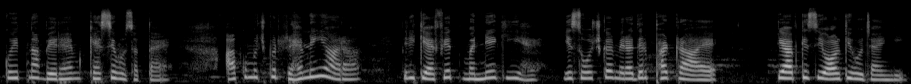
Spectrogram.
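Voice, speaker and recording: A woman reading a storybook voicing an obsessive, lovesick young man who speaks in a stern, demanding way. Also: high voice. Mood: pleading.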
